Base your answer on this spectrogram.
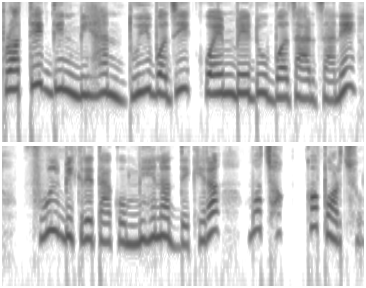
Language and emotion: Nepali, surprised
